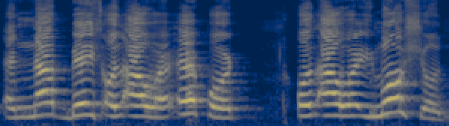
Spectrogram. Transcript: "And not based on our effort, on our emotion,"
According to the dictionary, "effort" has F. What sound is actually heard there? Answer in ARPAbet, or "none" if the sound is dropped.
P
